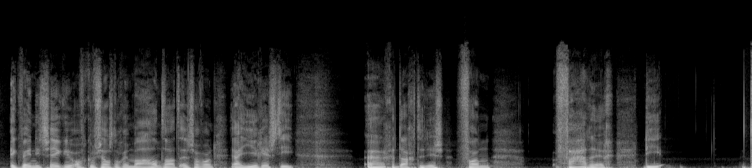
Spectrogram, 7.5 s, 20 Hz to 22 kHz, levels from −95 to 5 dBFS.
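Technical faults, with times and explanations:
3.83–3.86 s, stream segment skipped: the speech jumps abruptly ahead with a brief blip, and the continuation does not follow on from what came before. A segment of the stream likely failed to load, so the player skipped it. Unlike a dropout, there is no silent gap.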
